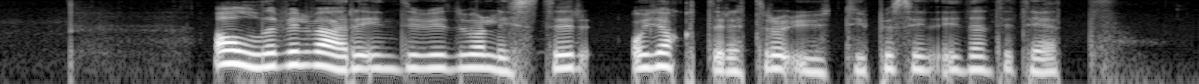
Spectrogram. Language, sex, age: Norwegian, female, 33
